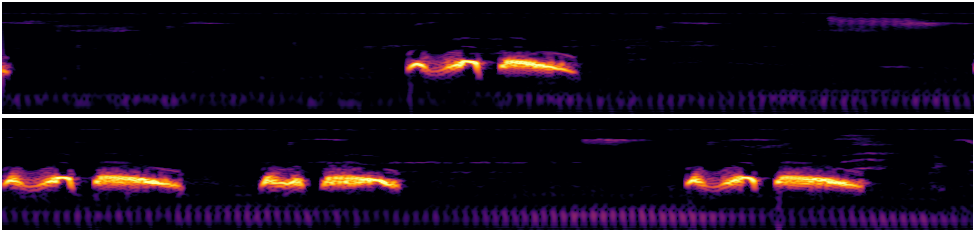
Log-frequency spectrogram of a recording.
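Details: A spotted dove gives a series of low, mellow two-part coos, a quick warbled note then a drawn-out falling coo, repeated four times, with faint distant chirping and a steady high hum.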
